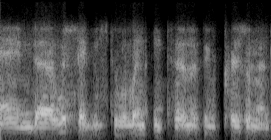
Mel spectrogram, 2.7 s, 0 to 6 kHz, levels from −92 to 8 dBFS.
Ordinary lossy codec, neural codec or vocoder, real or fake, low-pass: Opus, 16 kbps; codec, 32 kHz, 1.9 kbps, SNAC; fake; 5.4 kHz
